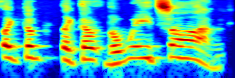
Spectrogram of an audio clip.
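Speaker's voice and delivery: high, loud mock panic with a slow start; hammed-up body in a panic; alarmed body. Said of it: "It makes the body go".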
